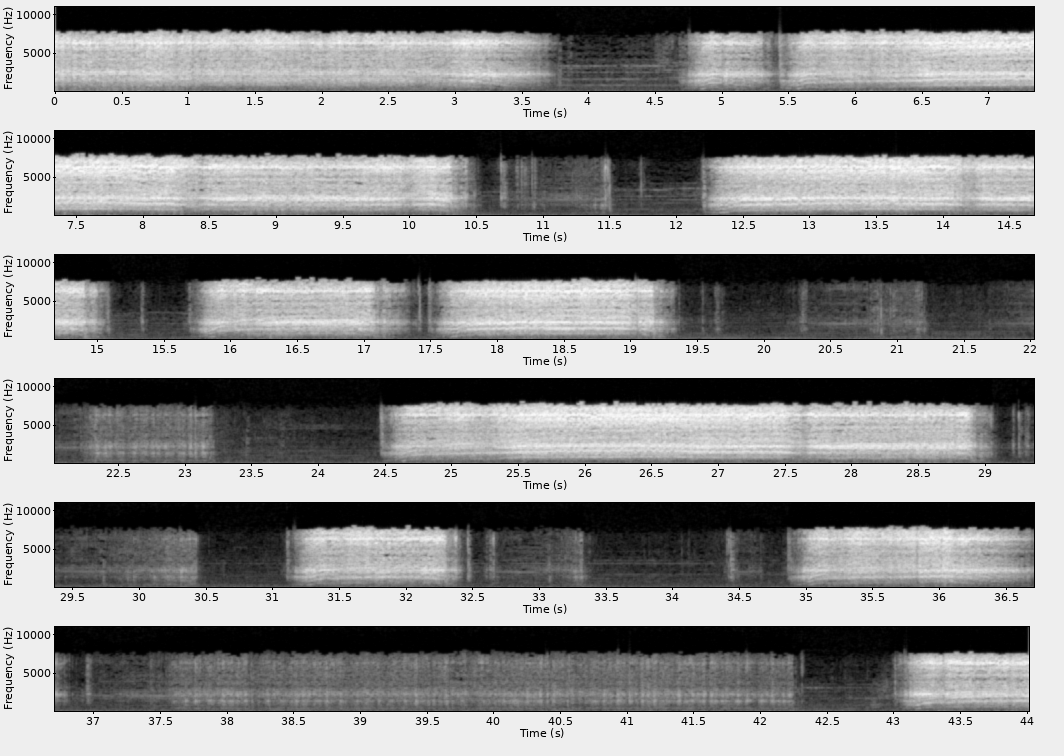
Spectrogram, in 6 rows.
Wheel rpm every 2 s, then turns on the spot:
230, 150, 30, 180, 200, 60, 110, 140, 110, 110, 0, 10, 80, 200, 120, 40, 50, 60, 40, 20, 20, 50.
10-12 22-24 32-34 38-42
